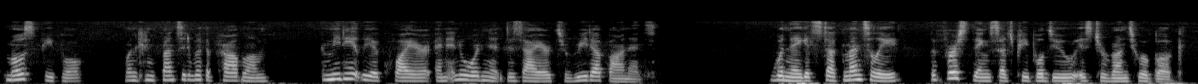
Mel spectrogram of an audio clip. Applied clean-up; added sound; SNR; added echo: neural mask model Resemble Enhance denoiser.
